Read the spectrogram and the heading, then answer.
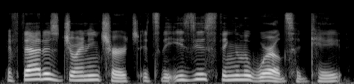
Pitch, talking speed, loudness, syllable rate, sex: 185 Hz, 235 wpm, -18 LUFS, 4.8 syllables/s, female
